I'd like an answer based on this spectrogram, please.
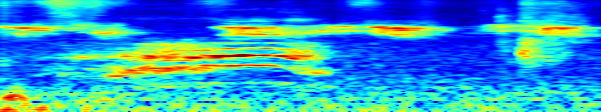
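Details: Lili, a cat, back again at its new home: a single drawn-out meow that rises and then falls, with a hiss of background noise and faint higher tones.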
